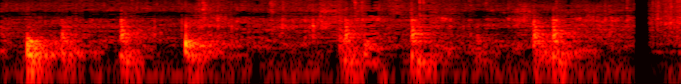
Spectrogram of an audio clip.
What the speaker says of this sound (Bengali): সেটাকে ভালো করে মিক্স করব।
